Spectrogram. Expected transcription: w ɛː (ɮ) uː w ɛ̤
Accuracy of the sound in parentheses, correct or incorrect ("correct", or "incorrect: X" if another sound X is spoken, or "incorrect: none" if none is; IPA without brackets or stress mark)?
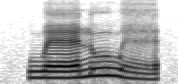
incorrect: n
